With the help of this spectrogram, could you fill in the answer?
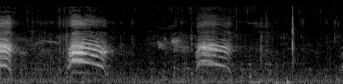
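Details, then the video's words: A crow feeding in the morning gives three hoarse, drawn-out caws about a second apart over a quiet rural background. "Crow eat and crow barking | crow foods time In Morning"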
